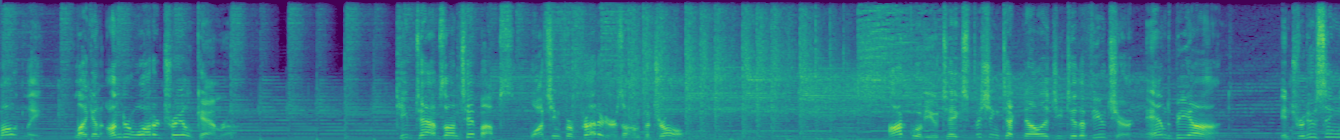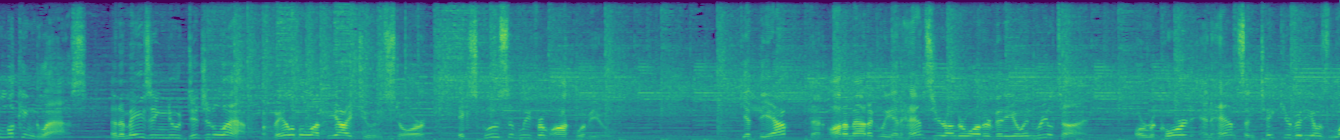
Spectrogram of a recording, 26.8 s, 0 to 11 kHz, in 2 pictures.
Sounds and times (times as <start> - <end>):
Speech: 0.0 - 2.4, 4.0 - 6.8, 8.9 - 12.2, 12.8 - 19.5, 20.8 - 26.8
Music: 0.0 - 26.8.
